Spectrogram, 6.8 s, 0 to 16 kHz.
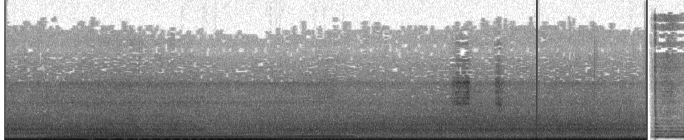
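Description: Pontiac G8 (Holden Commodore) engine and exhaust droning steadily, heard from inside the cabin while cruising, with a slight rise in pitch over the first few seconds. It cuts off suddenly near the end.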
